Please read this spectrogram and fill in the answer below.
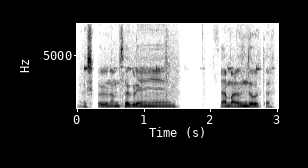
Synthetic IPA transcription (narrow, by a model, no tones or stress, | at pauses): ə̰skəɾuːnamsəɡɭẽ | t͡samaɭuːnd̪oʋt̪a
